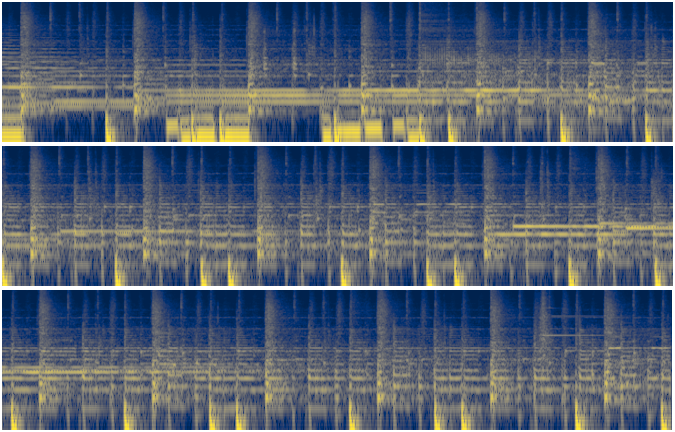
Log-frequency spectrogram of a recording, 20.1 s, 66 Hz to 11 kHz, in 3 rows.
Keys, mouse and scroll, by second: 6.2 click, 10.9 click.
